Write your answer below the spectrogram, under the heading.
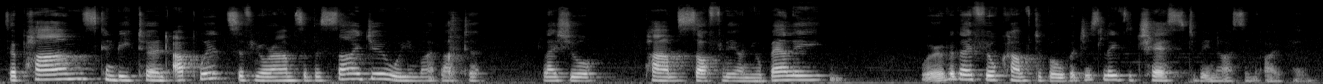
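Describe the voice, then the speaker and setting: Slow, low-voiced woman guiding meditation. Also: gravelly, low-quality recording. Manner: soothing, unhurried, gentle instruction with long pauses. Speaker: guided meditation teacher. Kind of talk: slow guided relaxation meditation.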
